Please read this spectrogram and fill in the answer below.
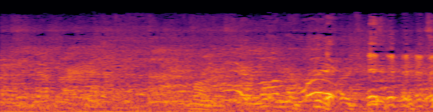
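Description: Only speech: people talking across a table, with background chatter.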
